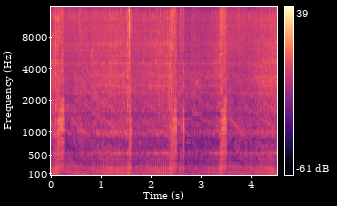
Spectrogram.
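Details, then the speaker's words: BMW R1200 GS on its center stand, throttle-snap check during a pre-ride inspection: the engine pitch sweeps up with each blip and drops cleanly back to idle, so the throttle snaps back properly with no sticking. "So what I'm listening for, the engine noise comes up and then it goes back down. If it stays constant, high and constant, that's bad. It's got to go up, come down."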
